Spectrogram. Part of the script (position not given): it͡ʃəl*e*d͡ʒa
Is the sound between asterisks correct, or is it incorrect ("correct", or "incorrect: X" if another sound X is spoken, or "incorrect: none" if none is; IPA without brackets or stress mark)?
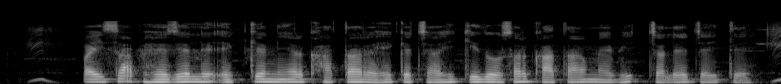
correct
